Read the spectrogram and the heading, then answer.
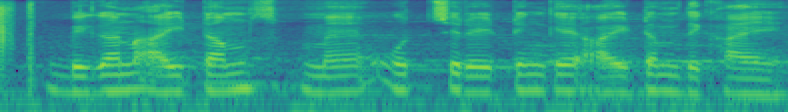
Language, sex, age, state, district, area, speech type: Hindi, male, 30-45, Rajasthan, Karauli, rural, read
